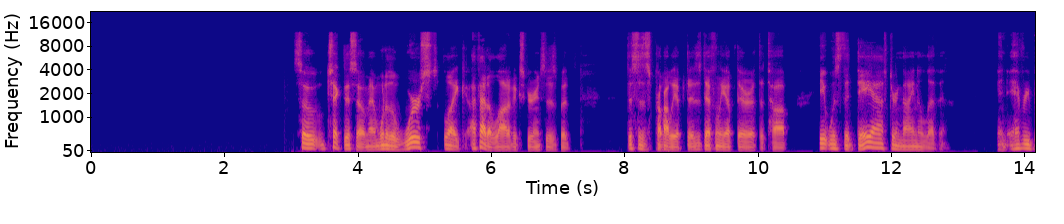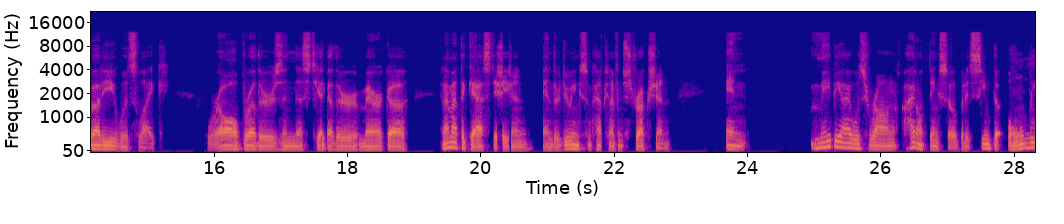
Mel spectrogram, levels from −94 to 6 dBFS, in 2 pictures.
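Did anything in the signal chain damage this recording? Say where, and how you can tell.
Yes: frames out of order, from the network or jitter-buffer stage, at 8.53–8.66, 17.53–17.72, 20.24–20.44 and 21.81–22.07 s. Each stretch plays its two halves swapped (blocks of 64, 96, 96 and 128 ms, fitting 32 ms frames), giving a garbled flutter. Spectrograms show three vertical edge discontinuities per event, with no time lost.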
